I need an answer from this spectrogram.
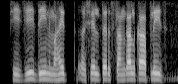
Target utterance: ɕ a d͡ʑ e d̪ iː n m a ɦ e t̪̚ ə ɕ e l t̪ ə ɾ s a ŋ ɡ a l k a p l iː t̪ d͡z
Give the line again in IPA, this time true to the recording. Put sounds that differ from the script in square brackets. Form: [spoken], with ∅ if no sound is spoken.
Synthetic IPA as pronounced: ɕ [i] d͡ʑ [i] d̪ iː n m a ɦ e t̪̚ ə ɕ e l t̪ ə ɾ s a ŋ ɡ a l k a p l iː [∅] d͡z

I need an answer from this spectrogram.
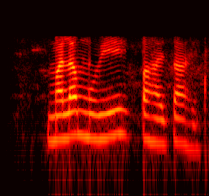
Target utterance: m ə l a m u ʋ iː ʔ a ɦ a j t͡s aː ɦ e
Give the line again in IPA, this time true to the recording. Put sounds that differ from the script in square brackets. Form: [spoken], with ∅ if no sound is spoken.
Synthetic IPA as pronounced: m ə l a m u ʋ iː [p] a ɦ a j t͡s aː ɦ e

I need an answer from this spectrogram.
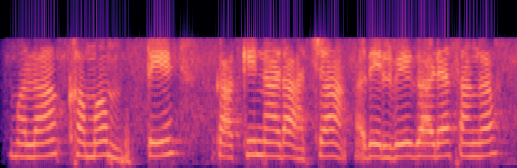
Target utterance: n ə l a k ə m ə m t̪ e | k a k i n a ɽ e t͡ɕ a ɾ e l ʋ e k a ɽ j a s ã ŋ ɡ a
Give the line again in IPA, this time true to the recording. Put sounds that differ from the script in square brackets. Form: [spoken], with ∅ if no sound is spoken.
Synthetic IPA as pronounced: [m] ə l a [kʰ] ə m ə m t̪ e | k a k i n a ɽ [a] t͡ɕ a ɾ e l ʋ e [ɡ] a ɽ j a s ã ŋ ɡ a

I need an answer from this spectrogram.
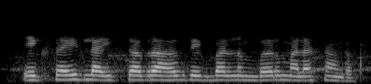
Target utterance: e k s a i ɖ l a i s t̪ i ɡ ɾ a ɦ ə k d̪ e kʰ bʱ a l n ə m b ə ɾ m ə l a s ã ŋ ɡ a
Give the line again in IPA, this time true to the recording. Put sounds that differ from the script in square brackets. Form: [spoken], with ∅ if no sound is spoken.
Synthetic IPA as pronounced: e k s a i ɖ l a i s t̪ [a] ɡ ɾ a ɦ ə k d̪ e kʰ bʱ a l n ə m b ə ɾ m ə l a s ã ŋ ɡ a

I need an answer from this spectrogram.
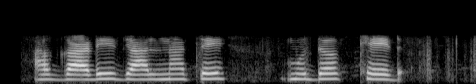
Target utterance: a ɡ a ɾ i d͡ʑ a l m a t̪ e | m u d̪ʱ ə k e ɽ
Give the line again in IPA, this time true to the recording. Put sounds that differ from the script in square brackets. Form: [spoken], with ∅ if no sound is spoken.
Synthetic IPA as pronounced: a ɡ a [ɽ] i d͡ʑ a l [n] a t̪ e | m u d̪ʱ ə [kʰ] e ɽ

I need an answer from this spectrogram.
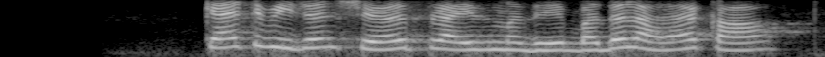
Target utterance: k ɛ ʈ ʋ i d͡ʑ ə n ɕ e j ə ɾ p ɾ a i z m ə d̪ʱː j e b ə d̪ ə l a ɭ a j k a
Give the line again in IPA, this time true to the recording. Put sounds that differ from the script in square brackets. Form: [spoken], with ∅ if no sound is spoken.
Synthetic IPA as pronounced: k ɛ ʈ ʋ i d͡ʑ ə n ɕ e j ə ɾ p ɾ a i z m ə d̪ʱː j e b ə d̪ ə l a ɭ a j k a

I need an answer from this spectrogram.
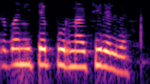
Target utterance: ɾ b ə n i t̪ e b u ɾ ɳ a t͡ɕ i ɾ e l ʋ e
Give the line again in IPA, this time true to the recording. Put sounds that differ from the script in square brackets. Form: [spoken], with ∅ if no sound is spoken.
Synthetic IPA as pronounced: ɾ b ə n i t̪ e [p] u ɾ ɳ a t͡ɕ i ɾ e l ʋ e

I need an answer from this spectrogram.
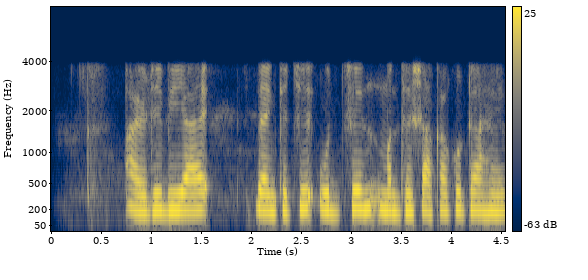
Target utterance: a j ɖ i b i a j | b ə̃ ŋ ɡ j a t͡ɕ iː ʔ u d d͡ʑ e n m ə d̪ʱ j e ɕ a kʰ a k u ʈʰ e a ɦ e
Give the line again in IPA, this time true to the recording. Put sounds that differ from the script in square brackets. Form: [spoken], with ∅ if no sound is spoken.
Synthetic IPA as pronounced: a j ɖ i b i a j | b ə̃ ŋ [k] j a t͡ɕ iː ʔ u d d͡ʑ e n m ə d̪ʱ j e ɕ a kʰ a k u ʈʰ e a ɦ e

